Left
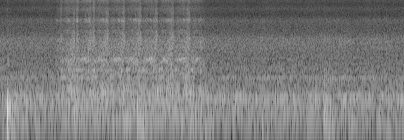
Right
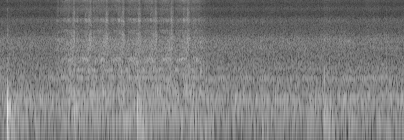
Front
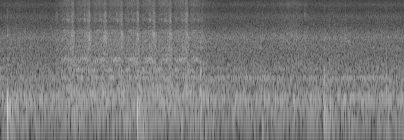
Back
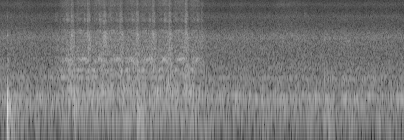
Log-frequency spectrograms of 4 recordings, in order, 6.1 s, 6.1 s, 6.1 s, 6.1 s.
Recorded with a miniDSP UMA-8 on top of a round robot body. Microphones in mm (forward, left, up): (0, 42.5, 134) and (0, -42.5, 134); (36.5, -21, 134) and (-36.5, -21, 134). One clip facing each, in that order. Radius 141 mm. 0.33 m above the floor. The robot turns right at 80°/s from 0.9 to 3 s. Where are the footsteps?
125° right, 0.5 m; by 5.9 s 10° left, 7 m.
